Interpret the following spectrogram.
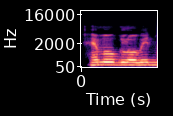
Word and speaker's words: hemoglobin: जैसे Caesar, Caesar में यहाँ पर A silent है, hemoglobin में A silent है.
